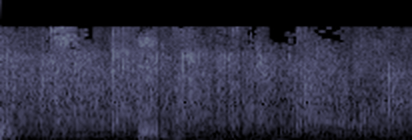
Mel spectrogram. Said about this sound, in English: And why don't we all just give our guests a good hand clap today for being in church with us.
